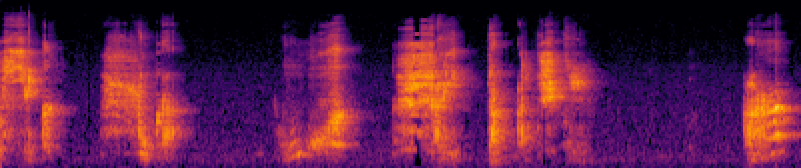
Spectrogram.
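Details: Talking pet parrot indoors, said to be rude to its owner, producing several clipped speech-like phrases with raspy, high-toned syllables, broken by short pauses, and a final squawky utterance after a silence.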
